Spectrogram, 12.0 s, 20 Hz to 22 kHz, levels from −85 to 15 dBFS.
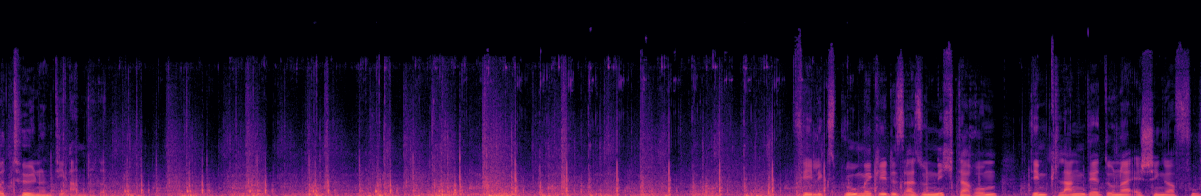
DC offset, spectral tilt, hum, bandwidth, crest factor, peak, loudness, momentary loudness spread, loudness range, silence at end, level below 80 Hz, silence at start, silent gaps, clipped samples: under 0.1%; -6.5 dB/octave; none; 16.5 kHz; 20 dB; -4 dBFS; -24 LUFS; 9 LU; 6 LU; 0 s; -44 dBFS; 0 s; none; under 0.1%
